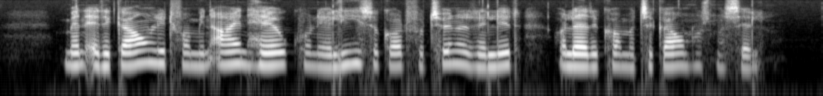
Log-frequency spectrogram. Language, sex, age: Danish, female, 28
